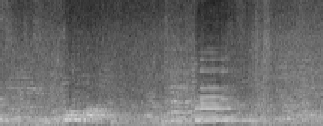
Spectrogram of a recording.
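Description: Swimming start signal: a single electronic horn beep, a steady tone of about half a second, sounding a little under three seconds in to start a backstroke race. Voices of people around the pool are heard before and after it.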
